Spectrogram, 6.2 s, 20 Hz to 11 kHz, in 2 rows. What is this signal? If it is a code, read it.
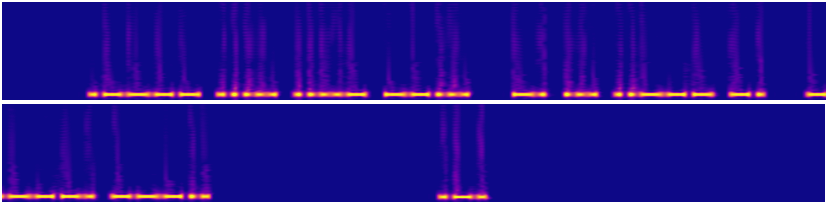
Morse code, heard as a keyed tone, about 46 wpm, 700 Hz. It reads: 1547 NS2N 98 R
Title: Worked All Europe DX Contest - QTC Exchange with Repeats - 50wpm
